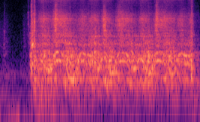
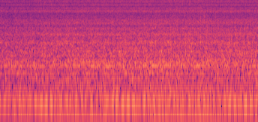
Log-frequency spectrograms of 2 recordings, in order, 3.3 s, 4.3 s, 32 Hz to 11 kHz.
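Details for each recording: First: Restored GMC 3500 long bed pickup, sat since 1995: engine catches and idles with a wavering whistling hiss; vacuum leak suspected, throttle shaft seen leaking, dust blown from exhaust. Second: GMC 3500 long-bed pickup with Quadrajet carburetor, after fitting the correct carburetor base plate: even, settled V8 idle rumble with slight hiss, no stumbling or shaking; engine now idles properly.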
